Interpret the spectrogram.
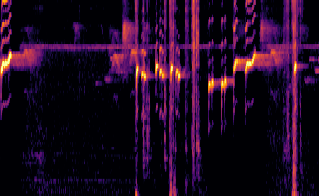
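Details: Vigorous Black-crested bulbul calling for wild birds: an opening whistle, a quiet gap, then a busy string of short piping notes alternating between two pitches, with a couple of dull knocks.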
